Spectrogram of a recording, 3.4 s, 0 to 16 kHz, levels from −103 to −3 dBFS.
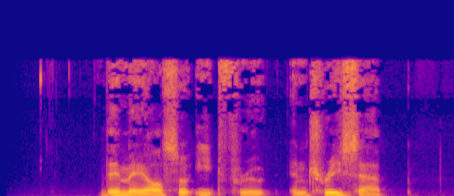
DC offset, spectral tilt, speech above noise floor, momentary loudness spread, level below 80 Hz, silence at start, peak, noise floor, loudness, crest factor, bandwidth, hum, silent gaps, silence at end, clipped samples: under 0.1%; -5 dB/octave; 24 dB; 23 LU; -64 dBFS; 0.75 s; -8 dBFS; -46 dBFS; -22 LUFS; 16 dB; 11.5 kHz; none; none; 0.55 s; under 0.1%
